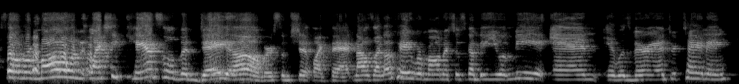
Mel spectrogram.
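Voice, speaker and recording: A woman's voice: a little high, brisk, sharp tone, echoey room. A woman hosting a podcast over a video call, blunt and laughing often with a lot of swearing. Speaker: podcast host.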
